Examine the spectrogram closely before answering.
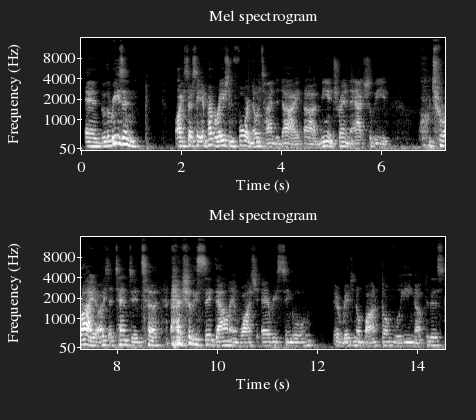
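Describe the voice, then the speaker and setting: A man's voice: mid-range voice, normal speed, a little mellow. Echoey, distant-sounding male podcast co-host. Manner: informal, conversational. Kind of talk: casual film discussion. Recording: roomy echo, distant microphone.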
